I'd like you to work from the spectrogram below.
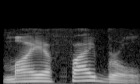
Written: myofibril

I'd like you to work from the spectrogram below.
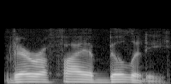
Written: verifiability

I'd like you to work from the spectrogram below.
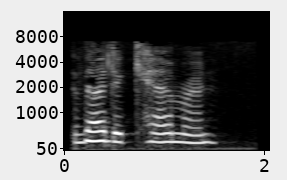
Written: decameron the

